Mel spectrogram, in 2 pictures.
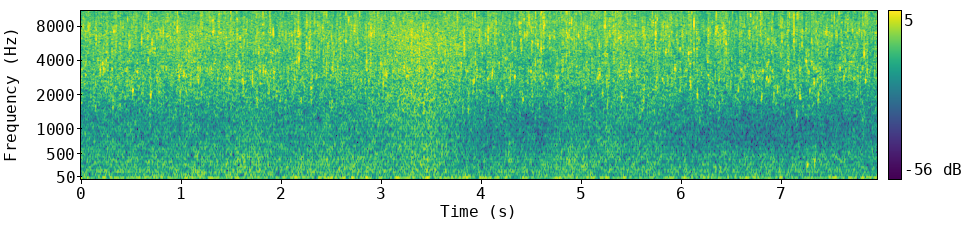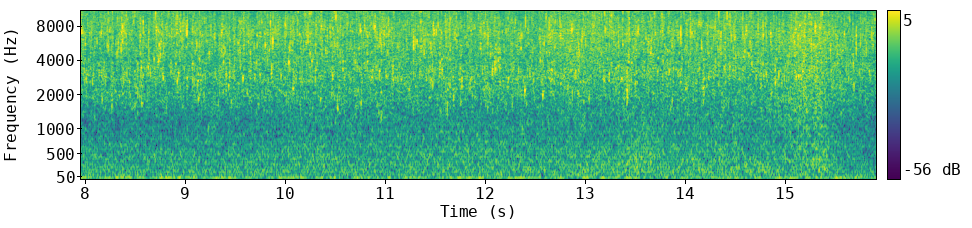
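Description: Air bubbles stream and gurgle steadily through water.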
